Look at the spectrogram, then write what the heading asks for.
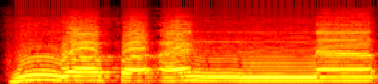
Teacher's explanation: wajibul guna, dua harakat dengung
